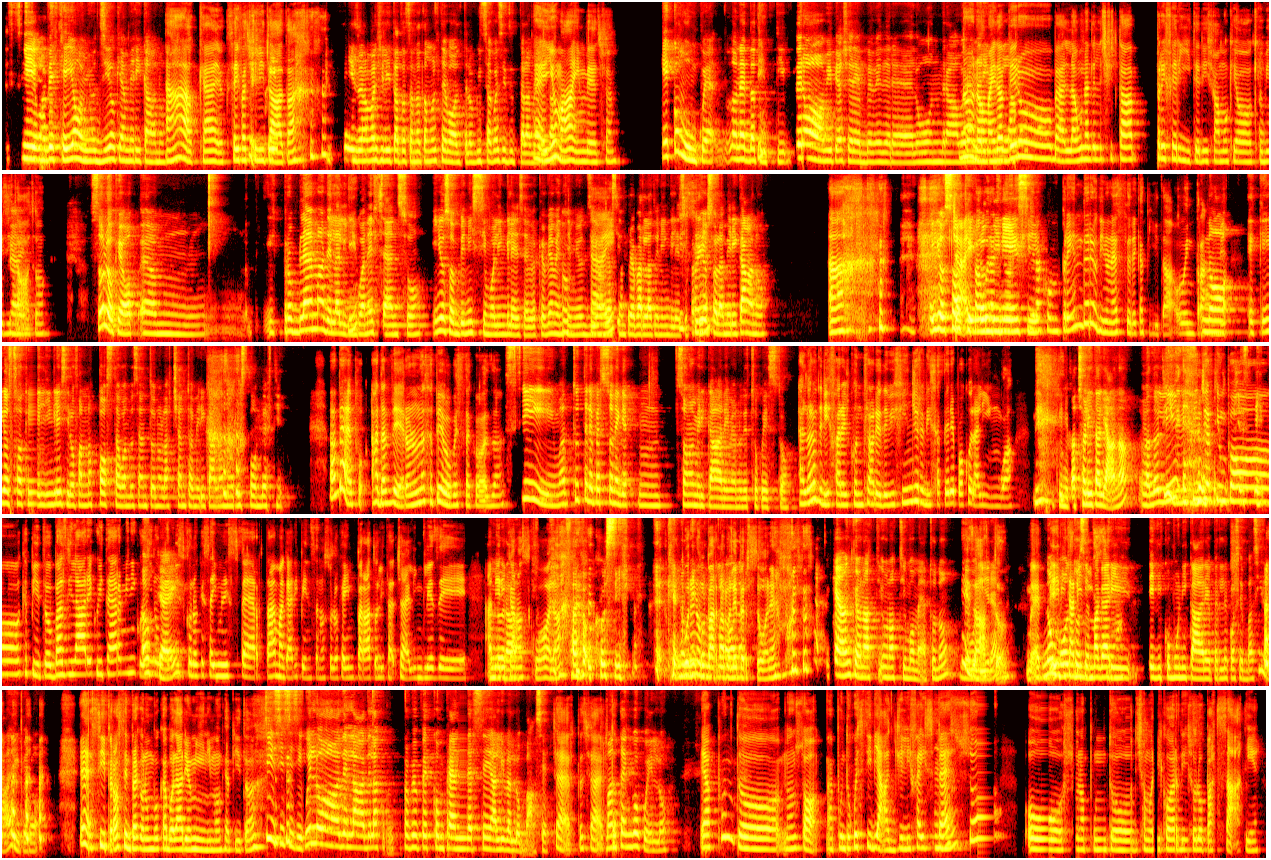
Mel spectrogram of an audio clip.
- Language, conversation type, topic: Italian, unstructured, C’è un momento speciale che ti fa sempre sorridere?
- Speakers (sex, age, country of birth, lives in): female, 18-19, Italy, Italy; female, 25-29, Italy, Italy
- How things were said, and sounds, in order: throat clearing; chuckle; tapping; other background noise; drawn out: "ehm"; lip smack; "Sì" said as "ì"; chuckle; "Cioè" said as "ceh"; chuckle; chuckle; chuckle; laughing while speaking: "che sì"; drawn out: "po'"; "cioè" said as "ceh"; chuckle; laughing while speaking: "farò così, che non dico"; chuckle; laughing while speaking: "molto"; chuckle; chuckle; "proprio" said as "propio"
